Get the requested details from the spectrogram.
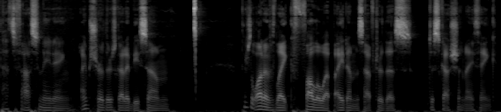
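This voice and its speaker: Vocal fry marks this man's very deep, low voice, spoken with a Canadian accent. He keeps a moderate pace and ordinary pitch variation, with long, frequent pauses. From Canada. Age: 40s. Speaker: comedian. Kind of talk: casual chat. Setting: his apartment.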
